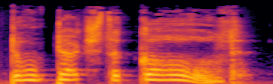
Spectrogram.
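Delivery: put-on high, slow, pleading child's cry; little girl's pleading shout. A narrator's reading. Little girl warning Adam in memory, high pleading cry. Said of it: "the pleading shout of the little girl".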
